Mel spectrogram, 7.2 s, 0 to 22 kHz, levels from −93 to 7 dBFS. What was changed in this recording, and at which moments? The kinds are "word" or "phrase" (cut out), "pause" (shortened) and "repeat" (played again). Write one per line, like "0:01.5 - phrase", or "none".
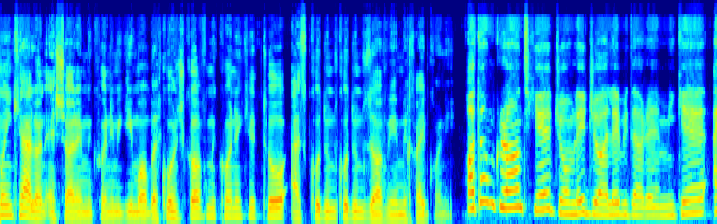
0:01.6 - phrase
0:03.4 - repeat
0:04.3 - phrase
